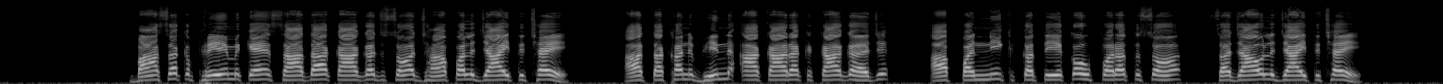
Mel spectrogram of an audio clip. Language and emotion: Maithili, neutral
